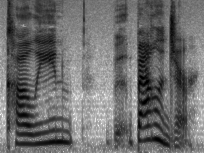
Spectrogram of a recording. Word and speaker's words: Colleen Ballinger: Colleen Ballinger.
